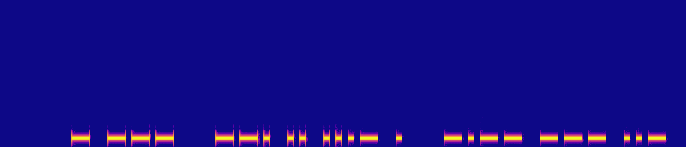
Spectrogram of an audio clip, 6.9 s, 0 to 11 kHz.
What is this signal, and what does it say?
Morse code, heard as a keyed tone, about 20 wpm, 700 Hz. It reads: TO GIVE YOU
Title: Sentences with 6-Word Phrases - 20wpm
